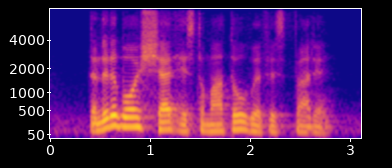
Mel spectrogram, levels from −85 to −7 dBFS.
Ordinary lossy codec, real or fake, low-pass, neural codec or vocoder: none; fake; none; codec, 16 kHz, 0.5 kbps, FunCodec, trained on Chinese and English, 25 frames a second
